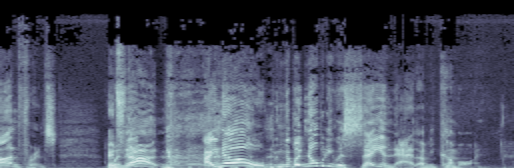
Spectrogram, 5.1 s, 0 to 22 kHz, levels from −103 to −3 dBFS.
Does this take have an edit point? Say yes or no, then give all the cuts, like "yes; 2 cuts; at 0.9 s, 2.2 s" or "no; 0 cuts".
yes; 1 cut; at 4.1 s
